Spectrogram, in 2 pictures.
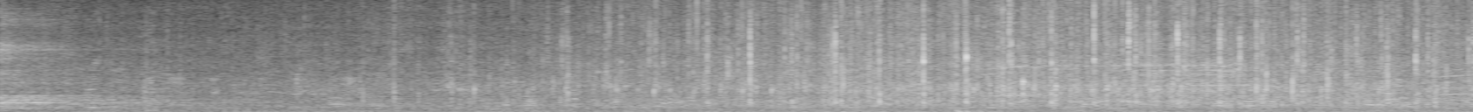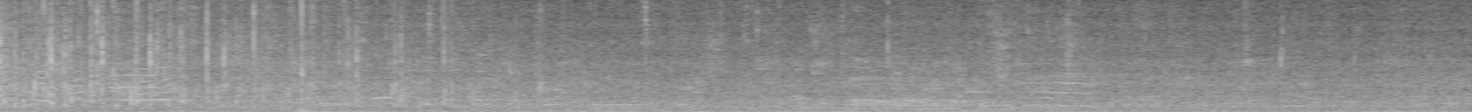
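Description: Loud festival music plays over loudspeakers outdoors.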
